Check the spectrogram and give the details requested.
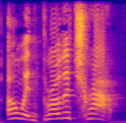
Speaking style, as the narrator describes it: screamed

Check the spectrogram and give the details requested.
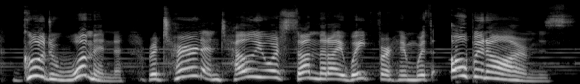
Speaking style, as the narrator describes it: the Sultan exclaimed to Aladdin's mother

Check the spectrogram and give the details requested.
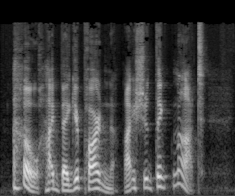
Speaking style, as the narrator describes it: chuckled Snitchey

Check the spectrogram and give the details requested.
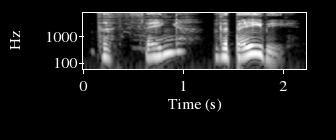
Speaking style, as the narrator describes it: asked

